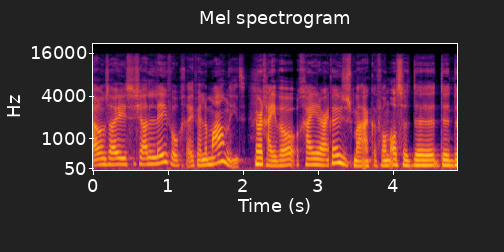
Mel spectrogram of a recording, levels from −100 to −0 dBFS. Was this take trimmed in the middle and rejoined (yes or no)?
yes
